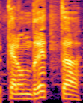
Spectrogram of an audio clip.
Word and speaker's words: calandretta: Nous étions dans une calandretta, une école où l'on apprend euh, l'occitan. Je l'ai bien prononcé. – Oui, tout à fait. C'est surtout l'accent, la calandrette, l'accent du midi.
